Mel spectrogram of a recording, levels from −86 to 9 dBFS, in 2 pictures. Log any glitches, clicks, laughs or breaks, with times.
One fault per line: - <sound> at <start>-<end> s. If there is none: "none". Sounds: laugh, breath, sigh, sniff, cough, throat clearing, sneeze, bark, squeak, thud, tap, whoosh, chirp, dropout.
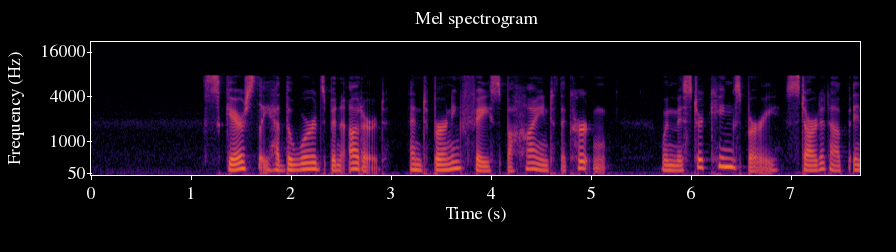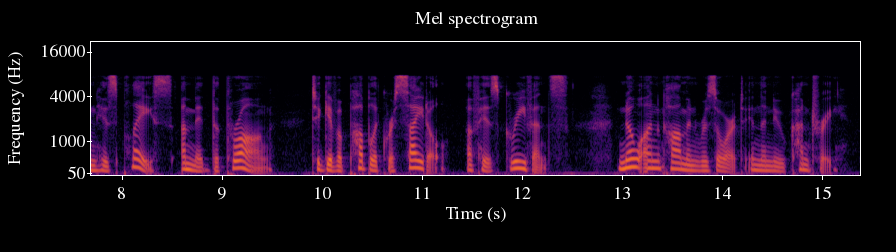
none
